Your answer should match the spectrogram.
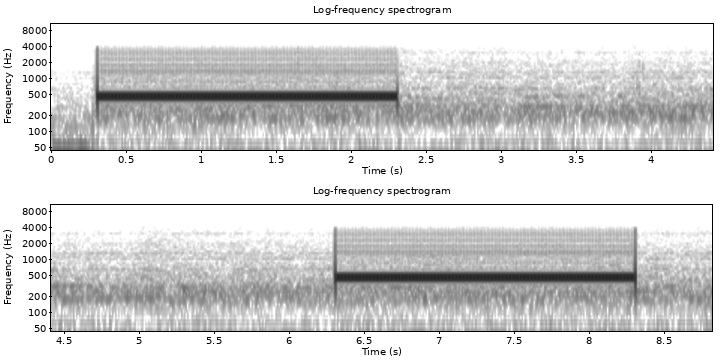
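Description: A telephone ringback tone of a call to a payphone at Union Station, a train station: two steady, buzzy ringing bursts of about two seconds each, separated by a four-second pause of quiet line hiss, with no one talking.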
